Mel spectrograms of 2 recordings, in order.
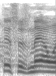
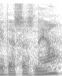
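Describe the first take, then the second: First: "this is now" said louder with a firm push on "now"; loud emphatic. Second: Mumbled, much softer, flat "This is now"; flat deadpan. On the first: Shown as a demonstration. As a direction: punch out "this is now" for the crowd. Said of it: "Scratch out". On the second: Retold or imitated. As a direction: drop "This is now" low and lifeless. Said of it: "he didn't say".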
